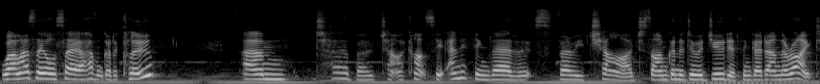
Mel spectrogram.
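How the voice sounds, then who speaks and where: Music plays in the background. A woman with a British accent speaks at a fairly quick pace. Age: 60s. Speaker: quiz contestant, retired teacher. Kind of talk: quiz answering.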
